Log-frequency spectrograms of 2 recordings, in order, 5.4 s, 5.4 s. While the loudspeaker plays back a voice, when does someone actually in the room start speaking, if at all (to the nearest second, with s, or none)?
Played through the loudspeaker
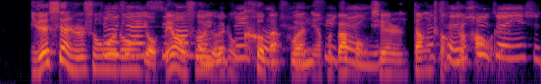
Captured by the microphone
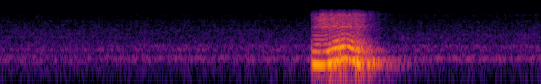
3 s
